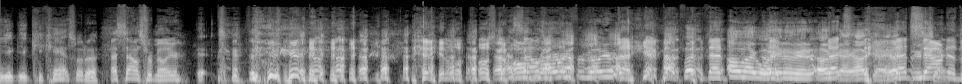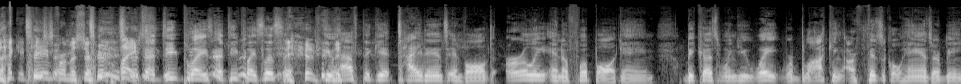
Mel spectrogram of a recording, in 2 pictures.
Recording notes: LIVE From Rams Camp! LIVE from RAMS Camp in the City of Irvine.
